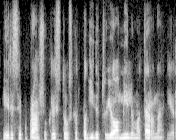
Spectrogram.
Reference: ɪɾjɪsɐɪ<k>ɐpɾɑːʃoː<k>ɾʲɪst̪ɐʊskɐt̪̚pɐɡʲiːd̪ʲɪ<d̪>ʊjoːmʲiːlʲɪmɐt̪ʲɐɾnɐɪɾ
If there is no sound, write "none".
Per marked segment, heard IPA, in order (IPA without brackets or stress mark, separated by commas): p, k, t̪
